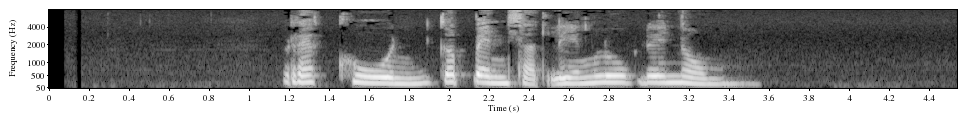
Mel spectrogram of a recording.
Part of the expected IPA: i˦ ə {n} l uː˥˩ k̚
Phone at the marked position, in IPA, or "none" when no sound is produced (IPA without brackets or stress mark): ŋ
